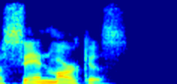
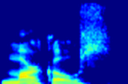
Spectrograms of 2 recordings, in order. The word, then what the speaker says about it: San Marcos: San Marcos, not Marcos. It's spelled S-A-N-M-A-R-C-O-S, but it's San Marcos, okay?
